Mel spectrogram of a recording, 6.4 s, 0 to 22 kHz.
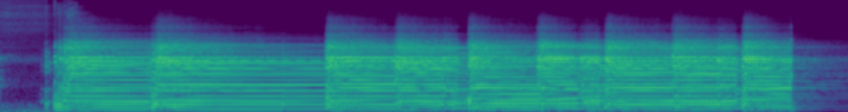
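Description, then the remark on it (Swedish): An electric guitar, a new Strat with Ron Ellis 64S pickups, played through a UA Dream 65 amp-emulator pedal, lightly overdriven, strums about seven sustained chords in a steady rhythm, fairly loud and rich in harmonics, with no talking. “Som då däremot går in i den gamla vanliga eh, UA Dream 65-pedalen.”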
